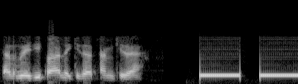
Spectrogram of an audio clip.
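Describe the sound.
Someone talks, then two loud, even telephone tones sound one after the other, each about half a second long, separated by a brief silence.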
